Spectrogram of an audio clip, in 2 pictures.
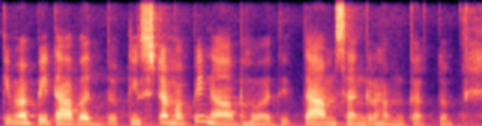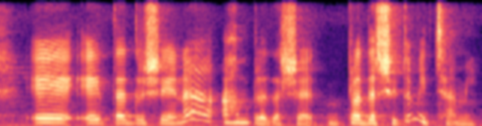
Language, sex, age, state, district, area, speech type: Sanskrit, female, 18-30, Karnataka, Dharwad, urban, spontaneous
